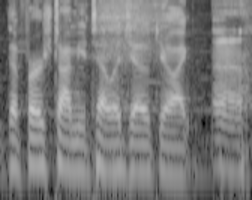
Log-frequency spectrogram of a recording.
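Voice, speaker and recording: A man's voice: on the low side, steady tone, a little fast, soft background music. A man, the lead singer of a band, chatting as a guest on a podcast in a laid-back, joking way. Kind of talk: casual chat. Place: home garage studio.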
